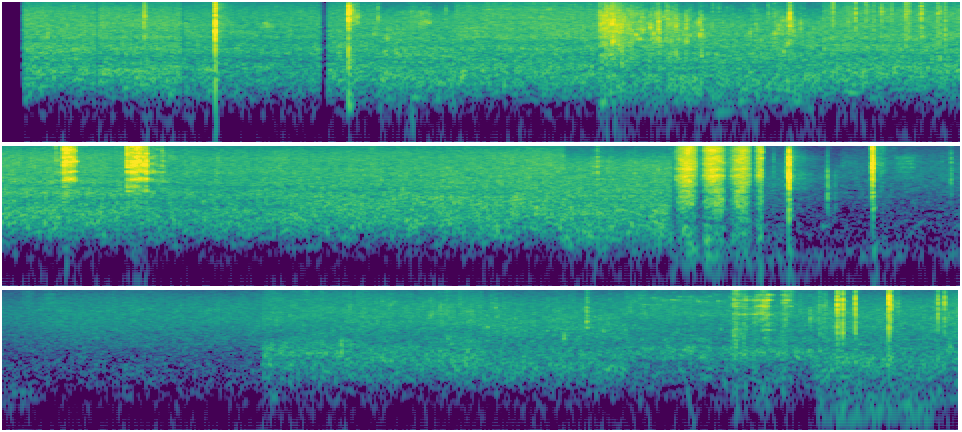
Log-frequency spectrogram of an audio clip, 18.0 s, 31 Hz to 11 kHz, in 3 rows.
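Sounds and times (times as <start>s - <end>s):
running water rushing: 0.2s - 10.8s
short scrapes and clicks: 10.2s - 10.8s.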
